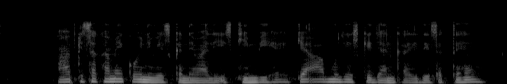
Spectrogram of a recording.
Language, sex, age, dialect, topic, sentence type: Hindi, male, 18-24, Garhwali, banking, question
